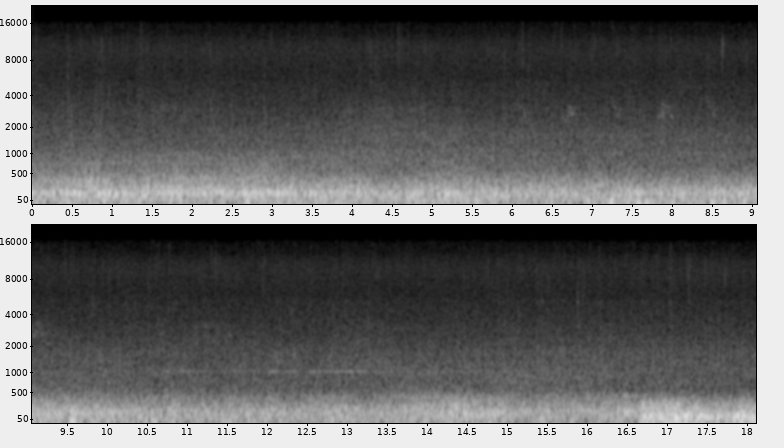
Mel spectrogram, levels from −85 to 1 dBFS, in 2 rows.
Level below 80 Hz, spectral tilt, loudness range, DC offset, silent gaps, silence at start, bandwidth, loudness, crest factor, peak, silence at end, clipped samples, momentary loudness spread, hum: -26 dBFS; -8.5 dB/octave; 6 LU; under 0.1%; none; 0 s; 16 kHz; -23 LUFS; 18 dB; -2 dBFS; 0 s; under 0.1%; 8 LU; none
